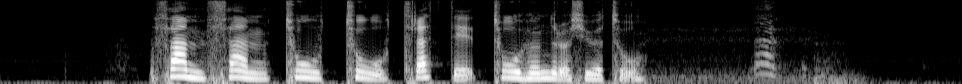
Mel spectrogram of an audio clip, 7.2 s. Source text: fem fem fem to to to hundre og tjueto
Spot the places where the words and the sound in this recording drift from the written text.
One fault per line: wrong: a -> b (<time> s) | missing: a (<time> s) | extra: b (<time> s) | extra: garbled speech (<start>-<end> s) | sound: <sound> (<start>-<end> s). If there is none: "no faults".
wrong: fem -> to (2.1 s)
wrong: to -> tretti (3.1 s)
sound: laugh (5.6-6.1 s)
